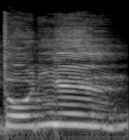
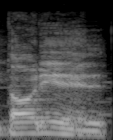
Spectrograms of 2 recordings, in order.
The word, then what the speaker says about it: Toriel: Otra cosa que me llamó mucho la atención, que me estuvieran reclamando, es que se pronuncia Frisk y Toriel, no Frask y Tarial.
